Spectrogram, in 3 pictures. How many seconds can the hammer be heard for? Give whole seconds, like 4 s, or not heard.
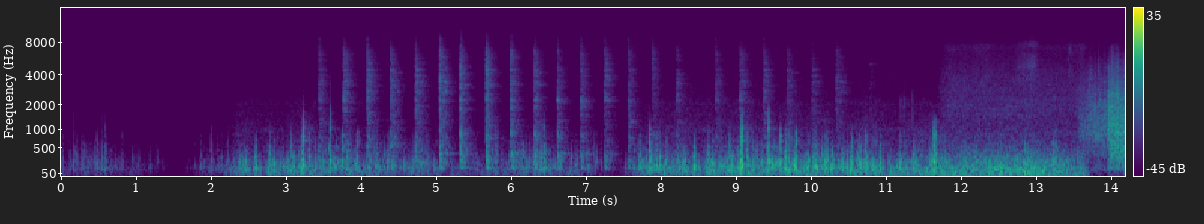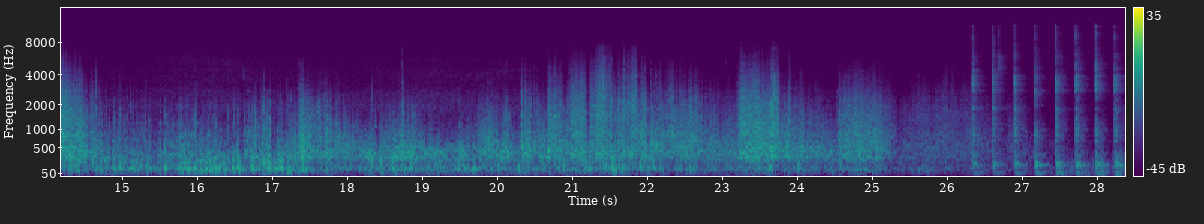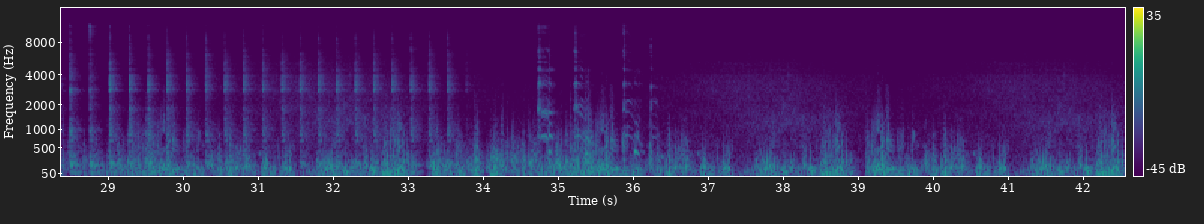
15 s.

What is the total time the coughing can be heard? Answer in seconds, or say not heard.
2 s.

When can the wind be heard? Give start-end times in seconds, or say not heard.
0.0-42.5.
